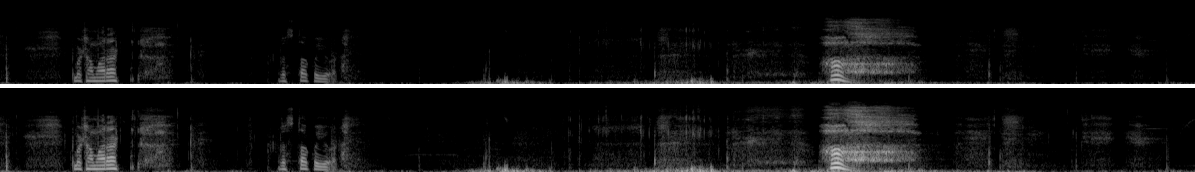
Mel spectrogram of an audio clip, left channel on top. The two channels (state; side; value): quieter; left; 8.5 dB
